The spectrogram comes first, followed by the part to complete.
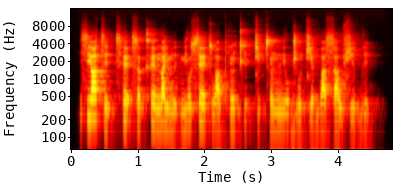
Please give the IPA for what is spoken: sja˦ t͡si˨ʔt͡sʰe˦ʔsə˧ kʰe˥˧n̪a˥˧jmi˨ʔmju˦ se˥˧t͡swa˨˩ pʰĩ˧kʰi˦k̚t͡ɕe˨p̚t͡sĩ˧m n̪ju˧ɡju˨˩t͡ɕe˧bwa˧ sa˨˩wɕi˨˩ bi˦k̚

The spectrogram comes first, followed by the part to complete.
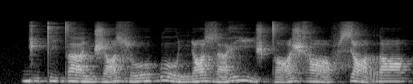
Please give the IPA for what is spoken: ɡi˧˩ t̪i˧˩ daː˧˩ɲʒɑ˨˩˦ ɮoː˨˦ɓoː˥˩ɲɑː˨˦ɮa˨˩˦ ɣiː˥˩ʒdɑː˨˩˦ʒ ɣɑː˧˩fɕɑː˥˩rɑː˥

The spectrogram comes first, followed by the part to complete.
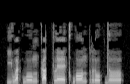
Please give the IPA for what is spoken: ju˩˦a̯kwoː˧ŋka˨˩t̚klɛː˩˦ kʰwɔː˦˥nproː˦˥k̚dɤː˦˥

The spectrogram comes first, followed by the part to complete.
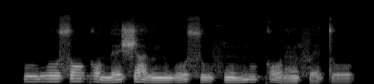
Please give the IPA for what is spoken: u˧ wo˦sɔ˦ɡɔ˦˨ nɛ˨˦ʃa˦˨lĩ˨ wo˨˦su˧fũ˧ mu˦ɡɔ˦˨ ɾɛ̃˧ fɛ˨to˧

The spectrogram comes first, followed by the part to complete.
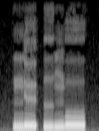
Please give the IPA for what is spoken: nø˨ʔɯ˧ŋo˧

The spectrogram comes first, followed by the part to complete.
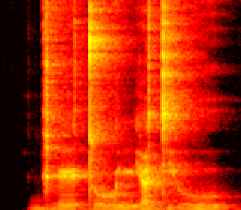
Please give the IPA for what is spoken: ɡʱeto nʲɑtʲu

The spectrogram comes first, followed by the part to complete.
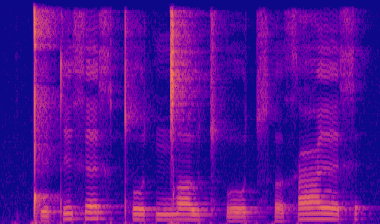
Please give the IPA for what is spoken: ǃɪ˨tɪ˦xɛ˦x tʰo˦tŋ͡ǀɑ˦u̯ t͡sʼo˨t͡sʰʌ˨xʕɛ˦x

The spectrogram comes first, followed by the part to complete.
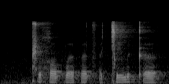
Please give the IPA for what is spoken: ǁuχɔpʌ | ʌt͡sʼʌǀɪwə kʼʌ

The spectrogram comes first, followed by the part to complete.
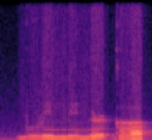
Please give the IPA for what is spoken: buβɪ mɪ nə˞ kʌ

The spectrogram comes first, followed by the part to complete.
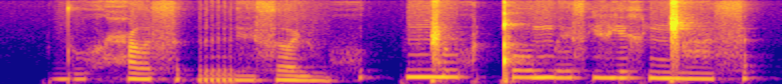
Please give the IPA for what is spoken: d̪o̤˦xħʌ˦s | rɛ̤˨sʌ˨ɳṳ˨x | ŋ͡ǁu˦xǃo˦mɛ̤˦svʲɛ˦x ŋ͡ǁa̤˦s

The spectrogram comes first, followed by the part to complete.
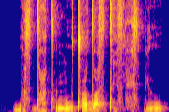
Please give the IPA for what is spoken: bṳs dˤi̤ tʼəŋ͡mu tʼudˤastʼi̤sfʲə̤s pʲu

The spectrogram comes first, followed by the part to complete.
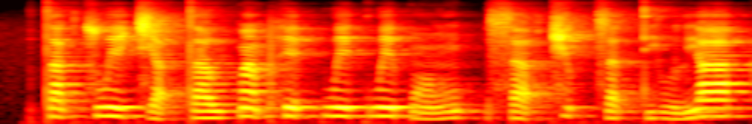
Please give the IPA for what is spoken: t̪a˦k̚t͡swe˥˧t͡ɕa˨ʔ t̪a˧wpã˥˧pʰe˦ʔ pwe˥˧kwe˥˧pɔ̃˨˦ŋ | sa˨ʔt͡ɕo˦ʔ t͡sa˨t̚t̪ju˨˩lja˦

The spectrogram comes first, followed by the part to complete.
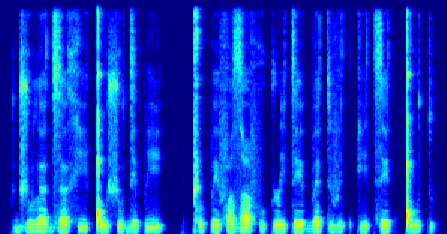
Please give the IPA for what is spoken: d͡ʒulɜd͡zɜxi ǃuʃudepi | ǁupefezˤi fukɹite bɛt vitkit͡set ǃut

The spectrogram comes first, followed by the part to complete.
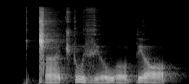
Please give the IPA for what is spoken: ǁã˨˩˦t͡ʃʼu˥˩vʲo˨˩˦ wo˨˩˦pʲɔ˥˩

